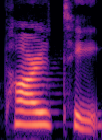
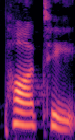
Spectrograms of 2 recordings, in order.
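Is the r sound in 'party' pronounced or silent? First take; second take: pronounced; silent. First: The r sound after the vowel is pronounced. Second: The r sound after the vowel is silent. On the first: The speaker calls it wrong. "Not পার্টি" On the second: The speaker calls it right. "পার্টি উচ্চারণে কিন্তু আর pronounce হয় না, it's পার্টি"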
